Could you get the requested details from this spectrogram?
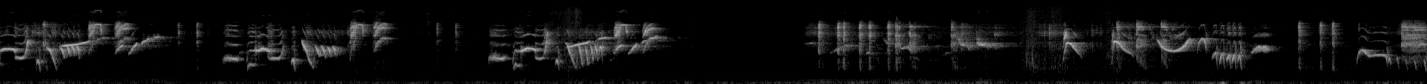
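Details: White-rumped shama singing a long series of varied phrases mixing fluty slurred whistles with rasping notes, interrupted by a silent gap around seven seconds.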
